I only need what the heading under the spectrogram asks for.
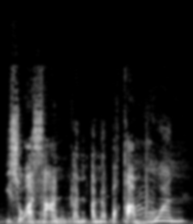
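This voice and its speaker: A woman's voice: a little high, very animated, unhurried, a crowd in the background. A woman playing a sociable young woman in a radio comedy drama, speaking in a chatty, friendly manner. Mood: friendly, gossipy.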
